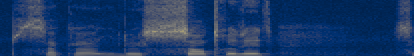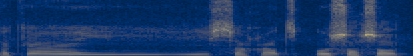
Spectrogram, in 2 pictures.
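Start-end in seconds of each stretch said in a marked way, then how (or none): none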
